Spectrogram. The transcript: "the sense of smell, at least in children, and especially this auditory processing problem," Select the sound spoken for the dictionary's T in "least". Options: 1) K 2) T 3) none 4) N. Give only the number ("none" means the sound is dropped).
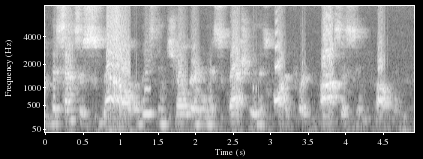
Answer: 2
